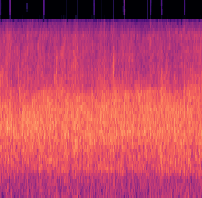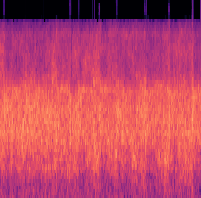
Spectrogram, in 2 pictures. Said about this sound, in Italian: Sì, un applauso, certamente.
